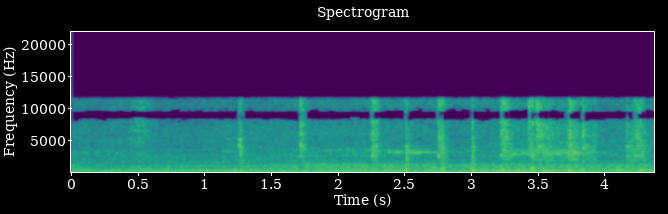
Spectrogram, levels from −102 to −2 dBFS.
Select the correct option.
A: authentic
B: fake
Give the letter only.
A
